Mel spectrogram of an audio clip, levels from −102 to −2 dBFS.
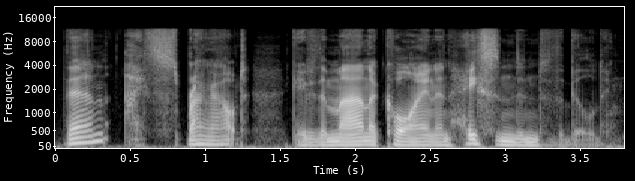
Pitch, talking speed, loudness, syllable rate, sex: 105 Hz, 220 wpm, -22 LUFS, 5.5 syllables/s, male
